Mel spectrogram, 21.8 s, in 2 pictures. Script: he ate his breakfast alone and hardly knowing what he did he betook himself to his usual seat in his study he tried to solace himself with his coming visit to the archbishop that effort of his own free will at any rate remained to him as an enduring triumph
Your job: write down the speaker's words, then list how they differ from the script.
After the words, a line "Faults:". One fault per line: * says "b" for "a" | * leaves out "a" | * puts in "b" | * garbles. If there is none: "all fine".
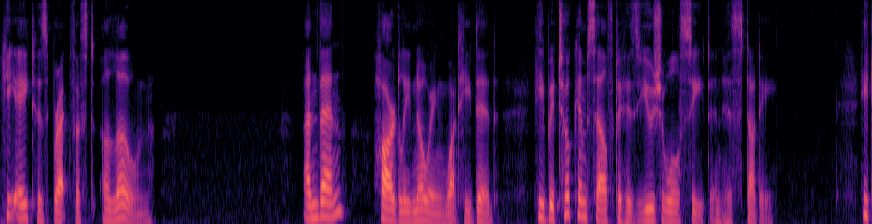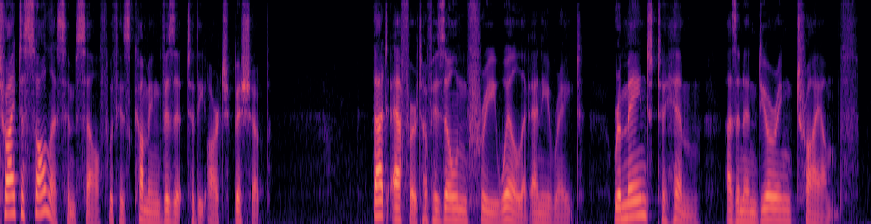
he ate his breakfast alone and then hardly knowing what he did he betook himself to his usual seat in his study he tried to solace himself with his coming visit to the archbishop that effort of his own free will at any rate remained to him as an enduring triumph
Faults:
* puts in "then"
